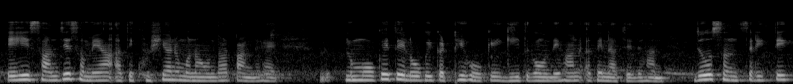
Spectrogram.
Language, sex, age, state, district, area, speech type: Punjabi, female, 45-60, Punjab, Barnala, rural, spontaneous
